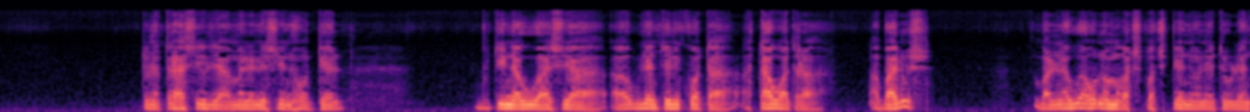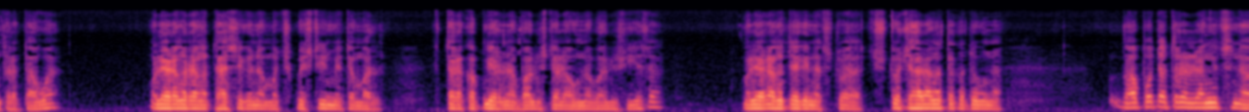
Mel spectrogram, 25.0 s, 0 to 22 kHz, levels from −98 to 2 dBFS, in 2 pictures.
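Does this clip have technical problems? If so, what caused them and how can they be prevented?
Yes. Throughout the speech, the likely cause is HE-AAC compression at a very low bitrate, consistent with about 20 kbps. The encoder keeps only the lower spectrum and synthesises the treble by copying lower bands upward under a coarse envelope, so the highs are not the real ones. The s sounds come out gritty and metallic, and nothing is present above 14.9 kHz. Encoding at a higher bitrate, or with plain AAC, would prevent this.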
